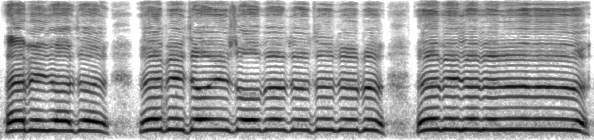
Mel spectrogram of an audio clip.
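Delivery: high, loud hyped-up catchphrase delivery; showing off how he always says his catchphrase; signature catchphrase voice. Shown as a demonstration. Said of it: "you know how I talk like this, folks? When I go".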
